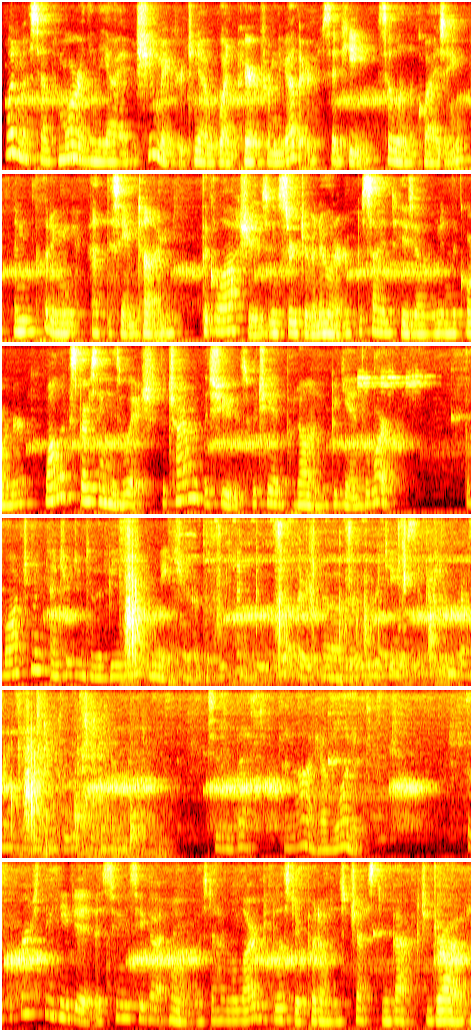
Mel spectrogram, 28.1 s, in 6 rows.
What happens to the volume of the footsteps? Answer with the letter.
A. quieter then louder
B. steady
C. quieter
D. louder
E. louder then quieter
E.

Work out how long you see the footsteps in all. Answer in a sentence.
The footsteps can be heard for 5 seconds in total.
